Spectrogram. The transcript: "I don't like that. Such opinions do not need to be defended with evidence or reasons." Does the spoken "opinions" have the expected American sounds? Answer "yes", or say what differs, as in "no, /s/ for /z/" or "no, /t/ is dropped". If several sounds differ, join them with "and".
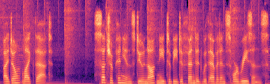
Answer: yes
